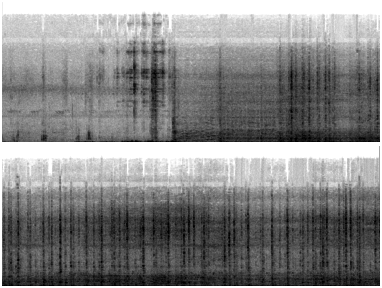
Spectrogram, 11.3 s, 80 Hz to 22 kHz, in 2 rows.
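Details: 1979 Chevrolet C10 Custom Deluxe, timing being adjusted, no blue smoke: cranks, catches, settles into an uneven, lumpy idle, then dies; rough running, timing ruled out, plugs suspected.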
